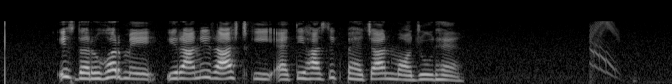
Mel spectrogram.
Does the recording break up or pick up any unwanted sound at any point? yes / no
yes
